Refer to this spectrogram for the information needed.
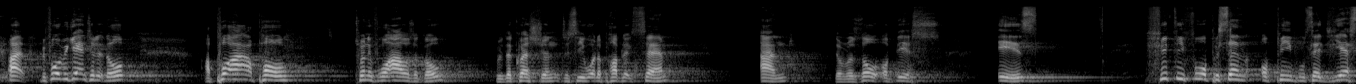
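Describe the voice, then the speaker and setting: A man hosting a casual living-room debate show, loud and playful. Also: a little high. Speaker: host. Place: living room with a live audience. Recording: long reverb from the room.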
